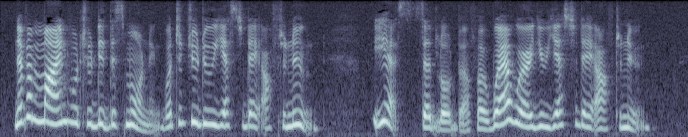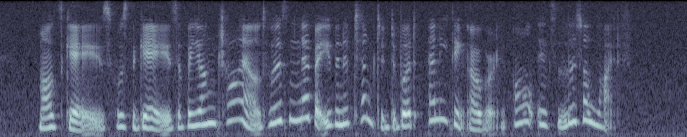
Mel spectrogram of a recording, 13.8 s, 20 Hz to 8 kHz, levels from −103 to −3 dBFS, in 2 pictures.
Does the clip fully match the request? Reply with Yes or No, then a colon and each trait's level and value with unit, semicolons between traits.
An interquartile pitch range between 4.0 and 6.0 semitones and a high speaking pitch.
Yes: average, 5.3 semitones; very high, 280 Hz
